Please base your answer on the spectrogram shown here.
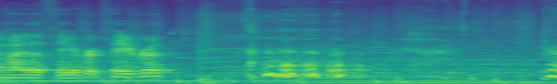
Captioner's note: laughter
